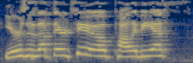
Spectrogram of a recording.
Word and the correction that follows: Polybius: Did I say that wrong? – Yeah. – Polybius.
